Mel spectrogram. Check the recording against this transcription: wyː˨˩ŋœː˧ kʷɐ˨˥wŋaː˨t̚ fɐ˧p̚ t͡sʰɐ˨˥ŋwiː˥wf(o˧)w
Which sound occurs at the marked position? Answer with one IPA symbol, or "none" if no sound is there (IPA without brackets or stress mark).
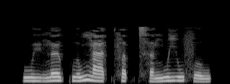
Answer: o˨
